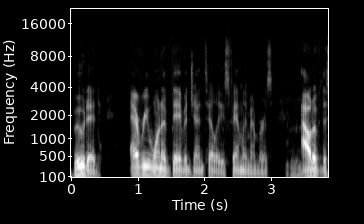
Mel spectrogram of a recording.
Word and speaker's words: Gentile: And I am shocked that David Miscavige has not booted every one of David Gentile's family members out of the Sea organization, because this is going to be dirty, dirty, dirty, dirty, dirty.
